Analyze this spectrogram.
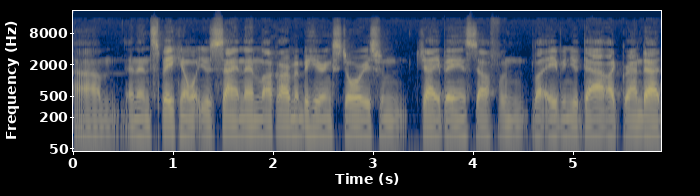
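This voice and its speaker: A man's very fast, very deep and low voice with an Australian accent, flat and monotone, with hardly any pauses. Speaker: surfer, podcast co-host. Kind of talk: casual chat.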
